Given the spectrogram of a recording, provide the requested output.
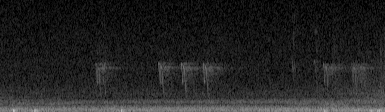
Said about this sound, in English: It's recording the wild bird. It's perched up on the top of this tree. Chittering now. I think there's only one, but I'm not sure.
